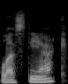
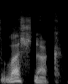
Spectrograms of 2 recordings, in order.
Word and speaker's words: Lesniak: So I always thought my name was pronounced Lesniak.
